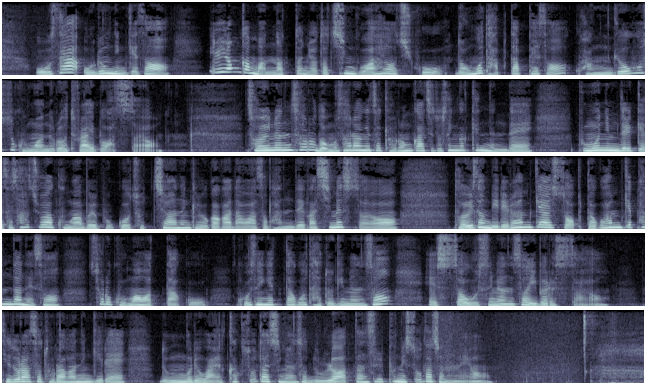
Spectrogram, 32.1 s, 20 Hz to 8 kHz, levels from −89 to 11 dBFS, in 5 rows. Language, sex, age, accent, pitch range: Korean, female, 20-39, native, 170-230 Hz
